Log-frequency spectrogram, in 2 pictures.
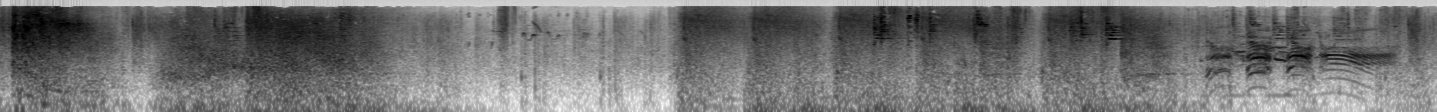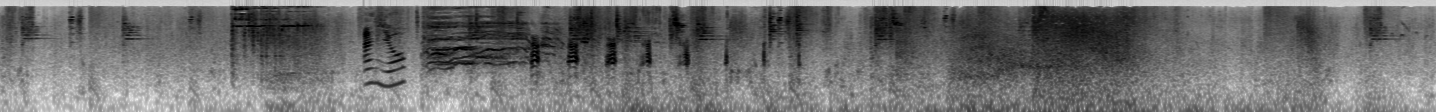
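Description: Game combat effects clash and crackle with spells and hits.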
